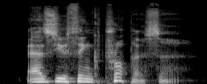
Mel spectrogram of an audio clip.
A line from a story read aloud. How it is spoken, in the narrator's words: coolly replied Conseil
